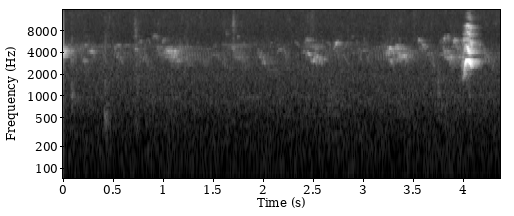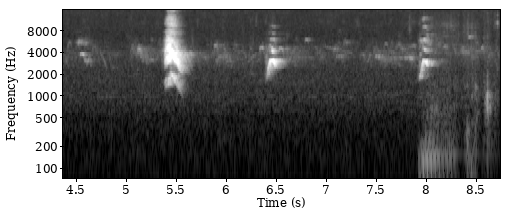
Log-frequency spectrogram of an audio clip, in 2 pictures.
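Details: Morning sparrow flock calling as a group: a scattering of short, sharp chirps spaced a second or so apart, the loudest near the middle, ending with a low thump of handling noise.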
